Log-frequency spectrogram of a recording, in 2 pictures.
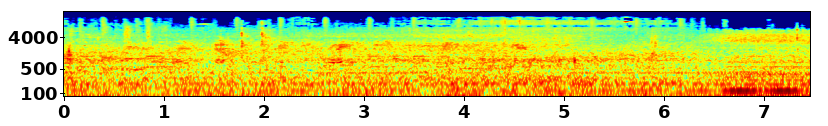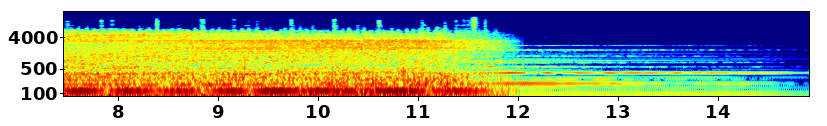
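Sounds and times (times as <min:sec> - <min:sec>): cars driving past: 0:00.0 - 0:11.9
heavy low rumble: 0:00.0 - 0:12.1.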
